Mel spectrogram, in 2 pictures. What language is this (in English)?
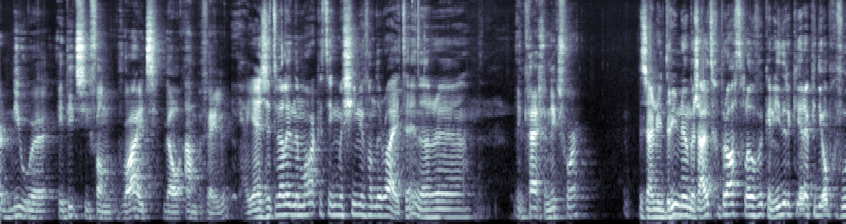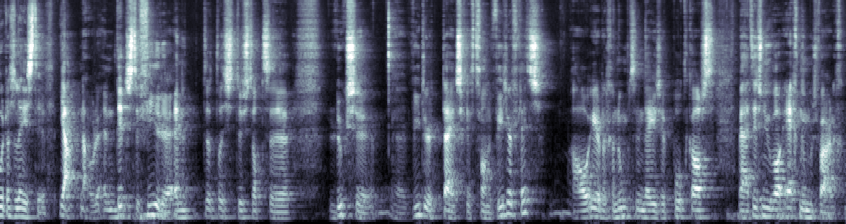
Dutch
